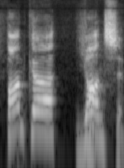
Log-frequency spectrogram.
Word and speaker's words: Famke Janssen: Janssen, or, as I've been told, is properly pronounced Huskis Vorg Visky Vorg. Or it's Famke Janssen.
